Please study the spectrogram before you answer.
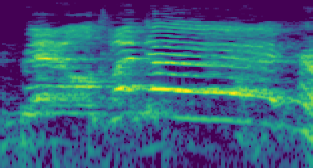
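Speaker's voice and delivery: hammed-up high-pitched holler; starstruck yell. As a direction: squeal the name like an overexcited fan. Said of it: "I was, like, really nonchalant".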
